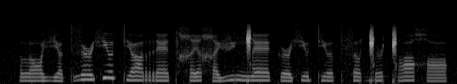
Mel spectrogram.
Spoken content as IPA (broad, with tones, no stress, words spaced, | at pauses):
lɔ˨zʲɒ˨t zə˞˧sʲɤ˦ tʲɒː˦rɛː˧tχi˨˦χe˨ vʲə˦ŋ͡ǁɛː˧kə˞˨sʲo˧ tʲɤː˧tsɤ˧ɡ͡ǁə˞˦ɡ͡ǁɒː˦ χɒ˧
